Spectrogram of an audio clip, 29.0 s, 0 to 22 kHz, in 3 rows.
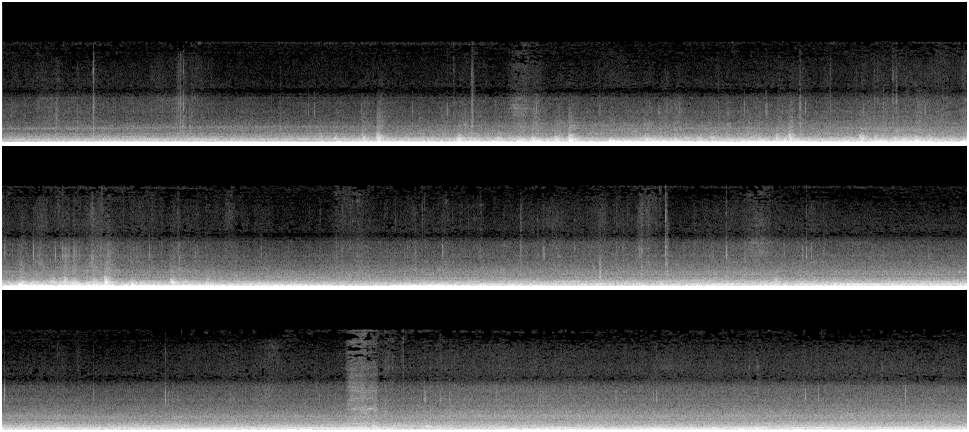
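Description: Seibu 2000 series electric train running, heard from inside the car: a steady low rumble of wheels on rail with clicks from rail joints and points, mostly between about 4 and 11 seconds in. The traction motors' hum slowly rises in pitch over the second half as the train gathers speed.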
